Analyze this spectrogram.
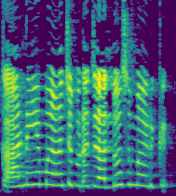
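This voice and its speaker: A woman's voice: very high-pitched, fairly even intonation, moderate pace, pushed and bright, heavily acted. A woman voicing a young village wife in a cartoon, speaking Madurai Tamil, emotional and teasing, often tearful. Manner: tearful, pleading, laughing through tears. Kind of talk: cartoon voice acting. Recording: noisy recording with clicks.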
